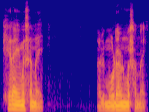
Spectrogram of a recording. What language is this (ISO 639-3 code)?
brx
